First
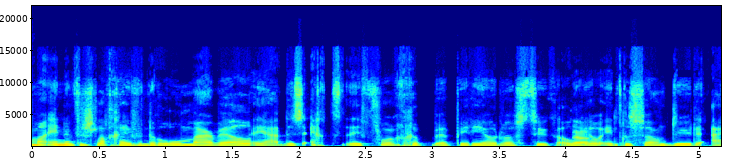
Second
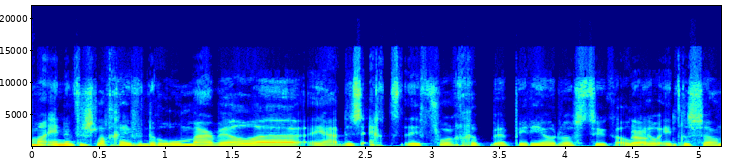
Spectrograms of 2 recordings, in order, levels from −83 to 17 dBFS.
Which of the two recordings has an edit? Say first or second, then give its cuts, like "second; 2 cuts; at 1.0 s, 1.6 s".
first; 1 cut; at 1.6 s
